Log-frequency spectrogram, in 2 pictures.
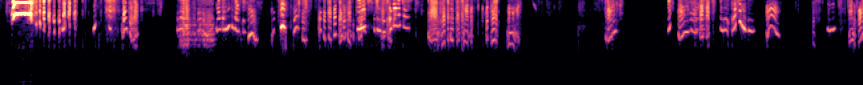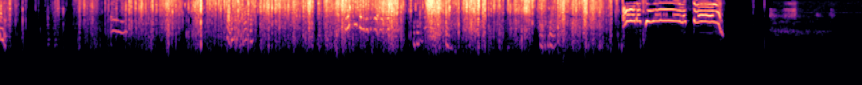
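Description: Wrapping paper and a cardboard gift box with a plastic window being handled, crinkling and rustling in quick bursts. A sharp high squeak comes right at the start, the loudest moment, and a quick string of short high squeaks comes near the end.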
